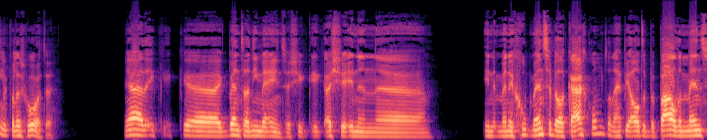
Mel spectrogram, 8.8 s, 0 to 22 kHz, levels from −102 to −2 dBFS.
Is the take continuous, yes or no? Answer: yes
